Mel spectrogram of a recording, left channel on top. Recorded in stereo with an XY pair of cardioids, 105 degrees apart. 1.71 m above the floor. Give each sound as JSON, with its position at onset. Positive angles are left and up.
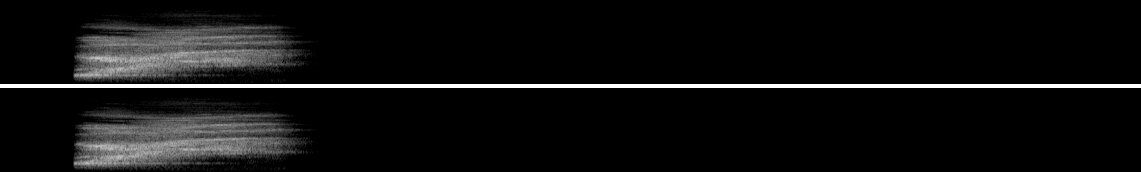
{"t": 0.7, "sound": "a shout", "azimuth_deg": -10, "distance_m": 1.2}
